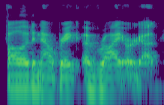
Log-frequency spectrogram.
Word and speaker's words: ergot: LSD, or lysergic acid diethylamide, was synthesized by Swiss chemist Albert Hofmann in 1938 from lysergic acid derived by processing ergot. It's ergot. Ergot? – How do you spell it? – E-R-G-O-T. – Ergot, yeah.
